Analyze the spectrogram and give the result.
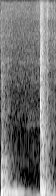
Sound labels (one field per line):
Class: furniture moving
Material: wooden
